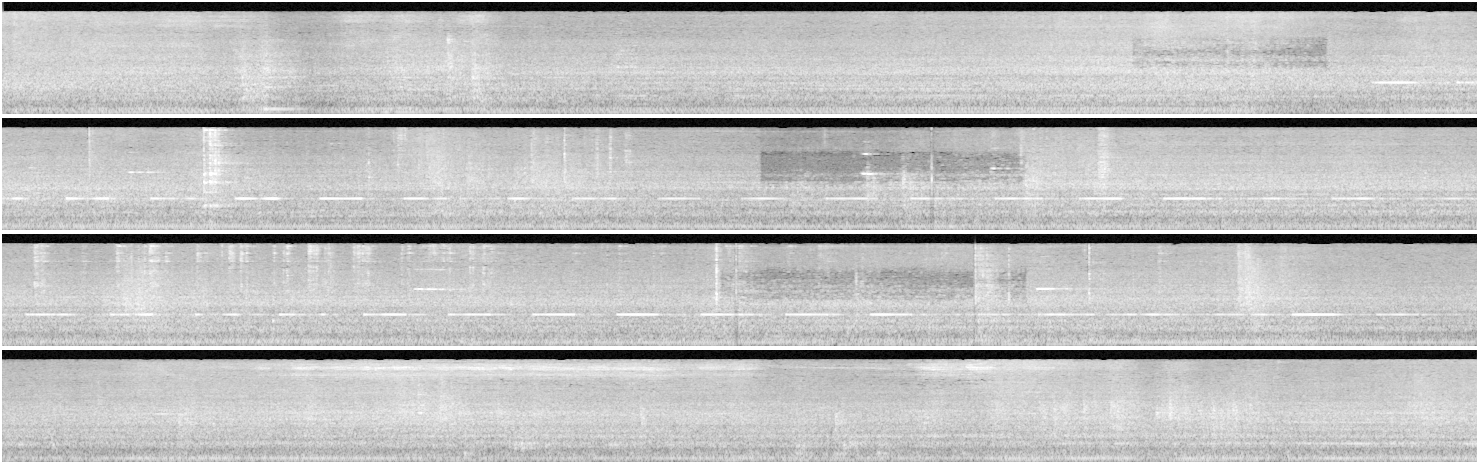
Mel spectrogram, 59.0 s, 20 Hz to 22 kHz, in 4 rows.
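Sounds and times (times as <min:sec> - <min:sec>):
excavator diesel engine running: 0:00.0 - 0:59.0
travel alarm beeping: 0:19.8 - 0:25.0, 0:29.2 - 0:38.8, 0:39.4 - 0:43.8.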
